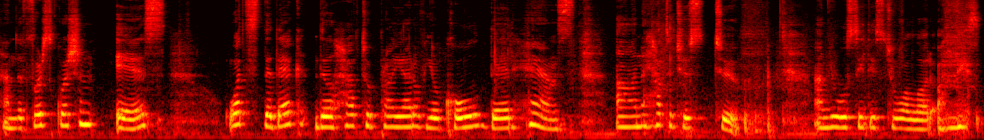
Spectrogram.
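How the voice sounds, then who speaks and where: A woman's voice: mid-range voice, fairly even intonation, slow pace, mellow, poor audio. A woman from Argentina with an Argentine Spanish accent, chatting casually about her tarot decks and laughing often. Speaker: tarot vlogger. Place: home room, neighbor's car heard outside.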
